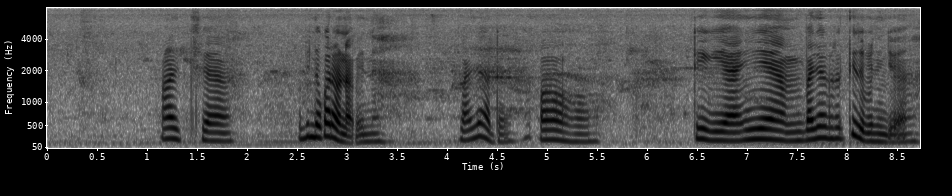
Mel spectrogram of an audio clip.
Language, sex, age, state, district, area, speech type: Santali, female, 30-45, West Bengal, Jhargram, rural, spontaneous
